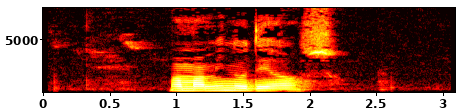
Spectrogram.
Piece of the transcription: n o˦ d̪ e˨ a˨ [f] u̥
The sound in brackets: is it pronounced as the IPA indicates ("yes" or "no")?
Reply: no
